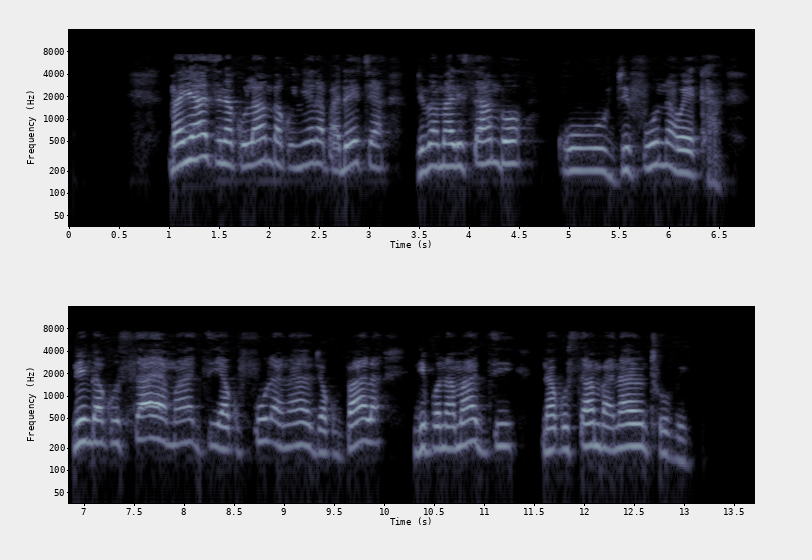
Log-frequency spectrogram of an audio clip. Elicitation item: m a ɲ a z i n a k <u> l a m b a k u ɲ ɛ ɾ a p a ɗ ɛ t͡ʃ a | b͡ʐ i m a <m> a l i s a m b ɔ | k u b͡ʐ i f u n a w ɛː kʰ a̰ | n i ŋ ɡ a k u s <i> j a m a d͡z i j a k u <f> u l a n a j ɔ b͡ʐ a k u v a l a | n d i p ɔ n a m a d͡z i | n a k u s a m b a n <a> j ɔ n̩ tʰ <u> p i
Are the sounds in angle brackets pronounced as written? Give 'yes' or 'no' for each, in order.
yes, yes, no, yes, yes, no

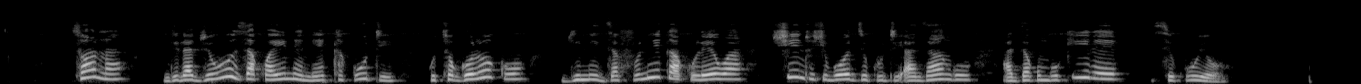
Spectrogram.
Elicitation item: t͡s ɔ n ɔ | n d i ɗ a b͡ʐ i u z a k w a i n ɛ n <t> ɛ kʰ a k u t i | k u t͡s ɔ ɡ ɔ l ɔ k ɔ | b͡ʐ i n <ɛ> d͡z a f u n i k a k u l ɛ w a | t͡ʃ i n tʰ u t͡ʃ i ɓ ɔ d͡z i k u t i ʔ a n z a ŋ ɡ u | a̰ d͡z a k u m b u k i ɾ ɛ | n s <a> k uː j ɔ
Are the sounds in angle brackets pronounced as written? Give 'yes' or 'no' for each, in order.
no, no, no

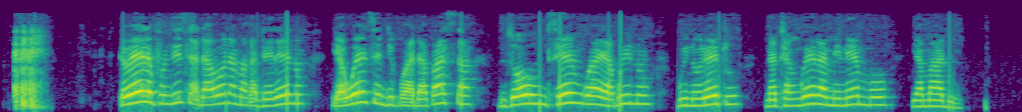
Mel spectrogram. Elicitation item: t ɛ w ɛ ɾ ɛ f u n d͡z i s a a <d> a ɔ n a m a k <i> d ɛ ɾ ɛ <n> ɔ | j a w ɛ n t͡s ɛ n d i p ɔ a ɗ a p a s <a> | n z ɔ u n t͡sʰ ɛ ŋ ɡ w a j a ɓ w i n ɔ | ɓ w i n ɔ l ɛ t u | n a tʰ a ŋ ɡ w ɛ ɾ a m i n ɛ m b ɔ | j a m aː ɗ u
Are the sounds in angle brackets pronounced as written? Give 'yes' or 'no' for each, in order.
no, no, yes, yes

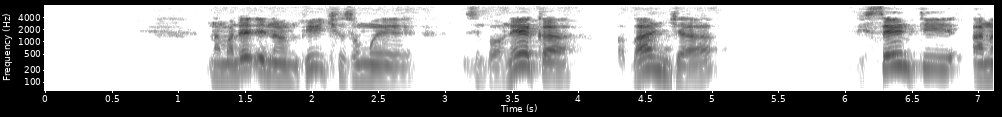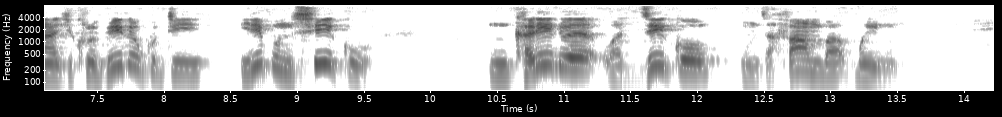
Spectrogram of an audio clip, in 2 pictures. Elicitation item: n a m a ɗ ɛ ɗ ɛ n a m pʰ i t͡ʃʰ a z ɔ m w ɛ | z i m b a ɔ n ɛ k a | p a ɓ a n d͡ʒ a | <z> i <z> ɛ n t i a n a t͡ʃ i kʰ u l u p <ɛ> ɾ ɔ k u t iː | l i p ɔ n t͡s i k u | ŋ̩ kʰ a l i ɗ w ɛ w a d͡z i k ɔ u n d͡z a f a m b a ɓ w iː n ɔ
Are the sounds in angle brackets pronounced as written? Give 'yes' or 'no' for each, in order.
no, no, no

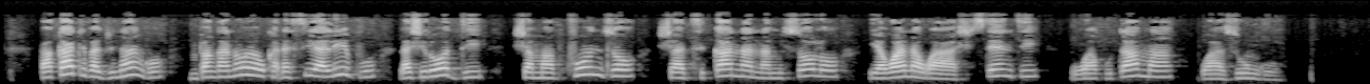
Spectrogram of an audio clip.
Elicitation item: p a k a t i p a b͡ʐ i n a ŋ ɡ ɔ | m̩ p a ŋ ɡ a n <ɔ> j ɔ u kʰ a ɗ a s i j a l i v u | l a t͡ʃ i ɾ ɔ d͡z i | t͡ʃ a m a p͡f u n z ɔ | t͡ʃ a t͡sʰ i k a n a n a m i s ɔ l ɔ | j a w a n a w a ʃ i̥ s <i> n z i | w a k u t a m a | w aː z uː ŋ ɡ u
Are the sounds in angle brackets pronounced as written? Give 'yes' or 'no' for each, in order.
yes, no

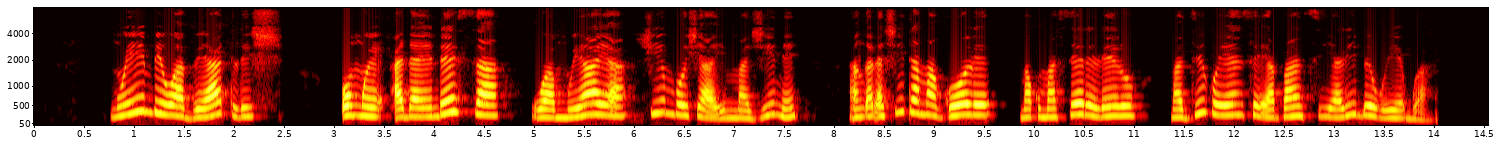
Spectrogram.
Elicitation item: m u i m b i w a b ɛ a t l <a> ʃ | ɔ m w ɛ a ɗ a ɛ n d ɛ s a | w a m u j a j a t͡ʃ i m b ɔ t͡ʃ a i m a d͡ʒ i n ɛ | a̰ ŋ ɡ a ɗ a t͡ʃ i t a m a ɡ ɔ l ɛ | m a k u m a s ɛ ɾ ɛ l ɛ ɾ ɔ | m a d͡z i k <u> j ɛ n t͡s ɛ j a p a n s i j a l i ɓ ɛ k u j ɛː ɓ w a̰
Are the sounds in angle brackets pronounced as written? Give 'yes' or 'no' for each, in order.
no, no

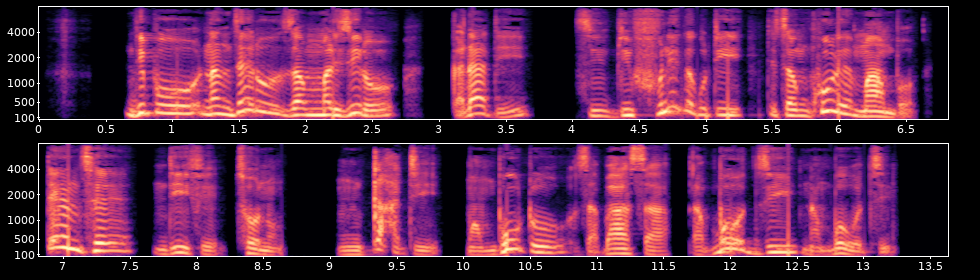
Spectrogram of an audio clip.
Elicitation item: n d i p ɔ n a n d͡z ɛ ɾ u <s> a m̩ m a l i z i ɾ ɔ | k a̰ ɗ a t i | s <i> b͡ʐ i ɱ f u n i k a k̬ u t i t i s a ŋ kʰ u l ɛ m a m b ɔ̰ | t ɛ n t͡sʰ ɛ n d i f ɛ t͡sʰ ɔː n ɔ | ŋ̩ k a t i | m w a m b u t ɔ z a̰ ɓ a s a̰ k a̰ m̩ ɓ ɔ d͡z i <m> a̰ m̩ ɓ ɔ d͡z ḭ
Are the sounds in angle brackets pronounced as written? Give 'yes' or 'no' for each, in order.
no, yes, no

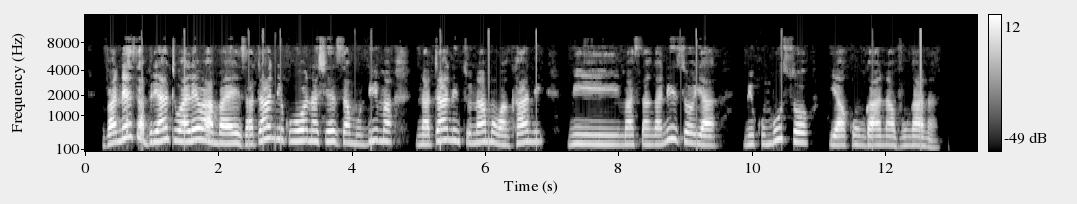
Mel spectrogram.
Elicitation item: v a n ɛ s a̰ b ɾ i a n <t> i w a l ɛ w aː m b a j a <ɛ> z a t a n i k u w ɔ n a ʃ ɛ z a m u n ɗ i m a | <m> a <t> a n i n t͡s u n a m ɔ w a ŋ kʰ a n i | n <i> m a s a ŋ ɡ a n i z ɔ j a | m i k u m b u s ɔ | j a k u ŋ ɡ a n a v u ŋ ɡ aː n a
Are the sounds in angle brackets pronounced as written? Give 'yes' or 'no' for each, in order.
yes, yes, no, yes, yes

